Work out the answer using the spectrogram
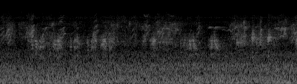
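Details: Barn swallows gathering at their roost on an overcast 30 June 2019, recorded with a digital SLR camera: a dense, steady chatter of many high, short chirps and twitters overlapping without pause, over a low background rumble.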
